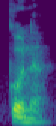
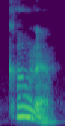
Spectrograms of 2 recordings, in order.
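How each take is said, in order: First: It is said with a native Portuguese accent. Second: It is said with an English-sounding accent. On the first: "if you want to say it in real Portuguese" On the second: "Like corona, but just cona"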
